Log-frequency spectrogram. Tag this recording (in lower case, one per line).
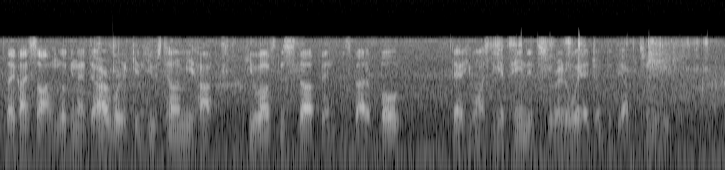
speech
